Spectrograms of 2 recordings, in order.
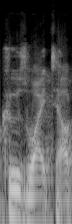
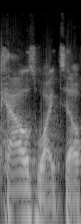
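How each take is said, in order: First: Coues is said to rhyme with news. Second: Coues is said to rhyme with cows.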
